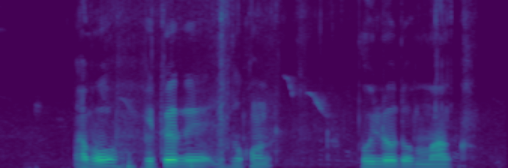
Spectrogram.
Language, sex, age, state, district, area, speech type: Santali, male, 45-60, Jharkhand, East Singhbhum, rural, spontaneous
